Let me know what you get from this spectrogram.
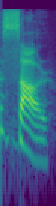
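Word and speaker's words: Tsar: इसका नाम के आगे यह लिखते हैं लिखते हैं लेकिन बोलते नहीं है इसको बोलते हैं सार एस ए आर करके इसको अपना उस अनवांटेड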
